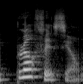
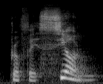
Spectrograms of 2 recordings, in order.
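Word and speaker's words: profesión: put the emphasis so I don't say profession or profession I say profession but as you as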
